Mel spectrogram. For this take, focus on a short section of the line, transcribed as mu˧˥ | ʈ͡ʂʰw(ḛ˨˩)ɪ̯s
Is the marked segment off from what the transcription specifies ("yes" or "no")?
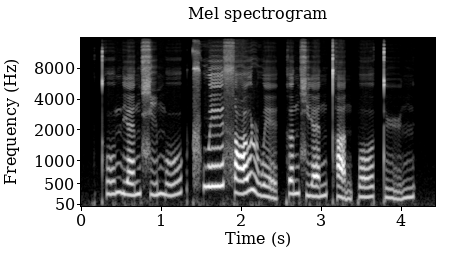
yes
